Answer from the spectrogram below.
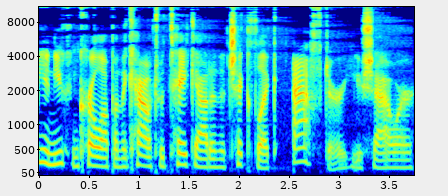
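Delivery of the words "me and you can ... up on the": usual speaking voice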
